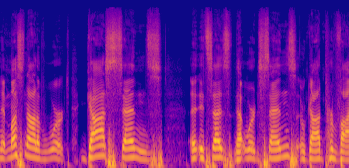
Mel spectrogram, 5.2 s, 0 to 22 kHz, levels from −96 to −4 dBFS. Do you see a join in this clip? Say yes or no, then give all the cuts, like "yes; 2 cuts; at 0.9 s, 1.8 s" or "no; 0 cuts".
yes; 3 cuts; at 1.1 s, 1.6 s, 3.5 s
